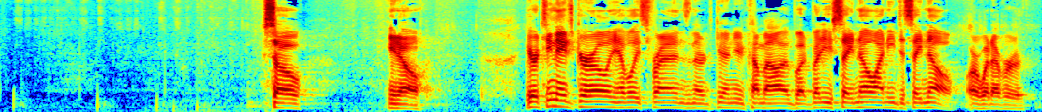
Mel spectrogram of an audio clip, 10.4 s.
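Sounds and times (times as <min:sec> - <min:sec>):
pen scratching while writing and drawing a diagram by hand: 0:00.0 - 0:03.0
speech: 0:02.7 - 0:03.1, 0:03.9 - 0:04.4, 0:05.3 - 0:10.4.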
